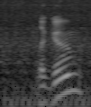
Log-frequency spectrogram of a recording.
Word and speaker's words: legume: versus oil seed uh somebody pronounced that leg um lagoon lagoon legume legume that's what it is it's a legume uh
